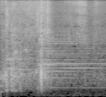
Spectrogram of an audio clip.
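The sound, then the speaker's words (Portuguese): A cat scrambles and scuffles on a bed, nearly falling off, with a couple of quick scratchy, thumping bursts of movement and a soft background hiss throughout. No one speaks. “E isso é meu gato tentando cair da cama, entendeu?”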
